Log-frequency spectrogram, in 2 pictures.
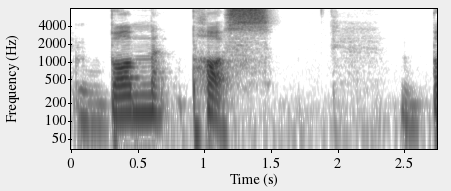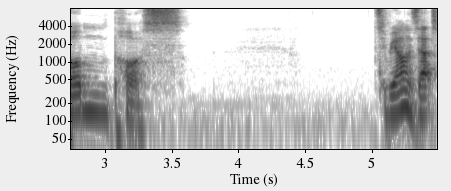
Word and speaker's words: Bumpus: bit of a mixup so it's not bum ass it's not bump ass but it's bum pus puss puss Bumpus puss puss I think I'm getting there with stress on the first syllable not the second right I've watched all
